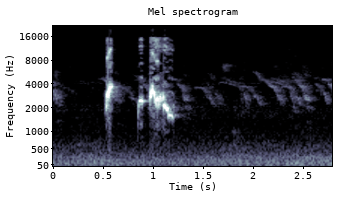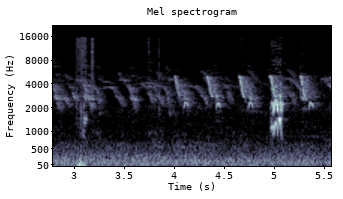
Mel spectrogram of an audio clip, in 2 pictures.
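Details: Red-whiskered bulbul, kept as a caged songbird, gives loud rich warbled notes near the start, then a run of faint quick chirps in the background and a last clear note near the end.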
